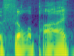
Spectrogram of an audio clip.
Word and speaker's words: Philippi: I believe that's how you pronounce it. Is that right? Philippi. Yeah, Philippi. And sorry about that.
